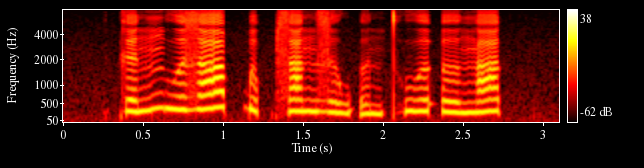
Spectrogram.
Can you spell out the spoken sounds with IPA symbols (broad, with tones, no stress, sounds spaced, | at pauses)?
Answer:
k ɛ˨˦ n ŋ u˧ ə̯ z aː˦˥ p̚ ɓ ə˨˩ p̚ s a˧ n z ə̤˨˩ w ʔ ə̤˨˩ n t̪ʰ u˧ ə̯ ʔ əː˧ ŋ a˦˥ t̚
